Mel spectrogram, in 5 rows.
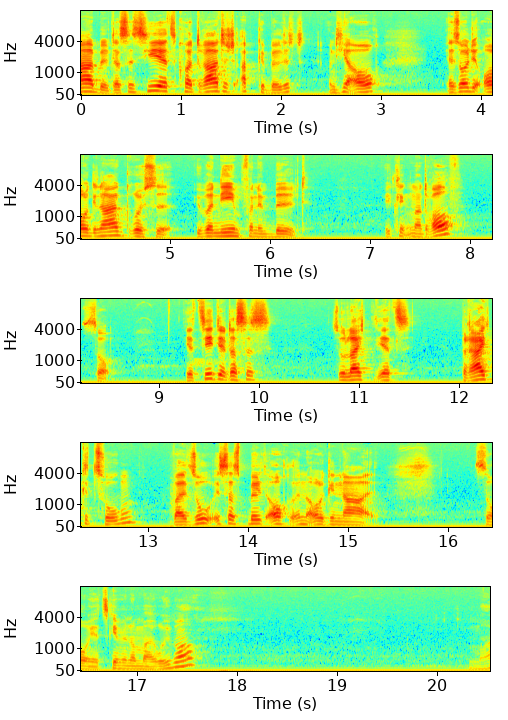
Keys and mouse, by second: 17.3-20.5 drag.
